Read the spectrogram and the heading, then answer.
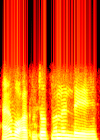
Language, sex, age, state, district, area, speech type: Telugu, male, 18-30, Andhra Pradesh, Konaseema, urban, conversation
